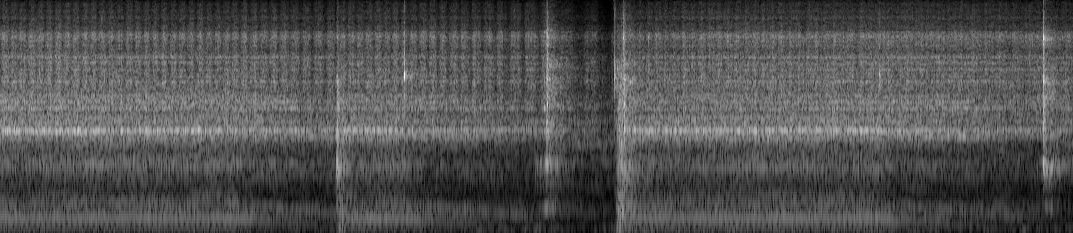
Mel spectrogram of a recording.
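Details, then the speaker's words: Old band saw's electric motor bench-tested clamped down with temporarily stripped wiring: smooth steady hum that winds down as power drops then spins back up, no grinding or rattle; motor works. "that sounds pretty good sounds pretty good okay so we know the motor works"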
